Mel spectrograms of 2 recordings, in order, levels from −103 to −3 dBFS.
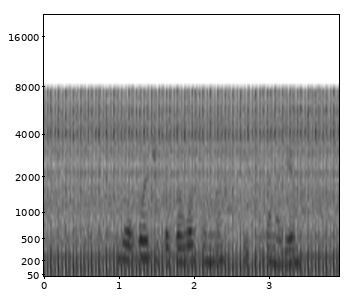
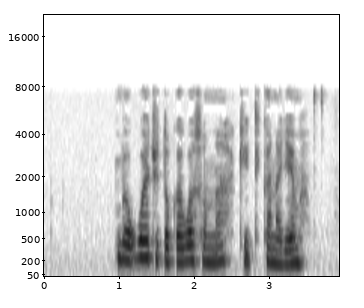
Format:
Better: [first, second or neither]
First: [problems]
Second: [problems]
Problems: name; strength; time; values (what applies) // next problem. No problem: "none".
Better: second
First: background sound (Engine); 3 dB above the speech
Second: none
